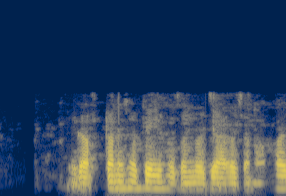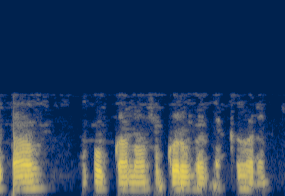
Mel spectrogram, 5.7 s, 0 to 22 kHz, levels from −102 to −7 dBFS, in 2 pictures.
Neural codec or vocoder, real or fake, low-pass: none; real; 3.6 kHz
